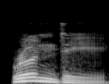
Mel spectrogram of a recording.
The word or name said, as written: rundi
